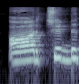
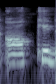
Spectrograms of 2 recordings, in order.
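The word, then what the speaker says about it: orchid: उसको हम बहुत लोग इसको भी गलत प्रोनाउंस करते हैं। ऑर्चिड करके बोलते हैं। मगर यह ऑर्चिड नहीं है। ऑकड है। सी एच जो है यहां पर क ध्वनि निकालता है।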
